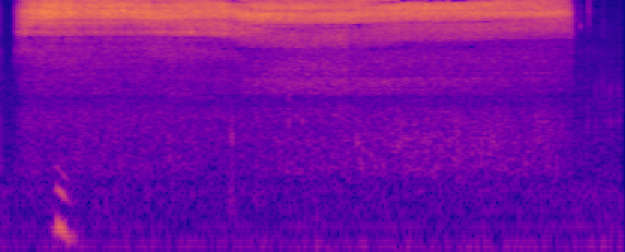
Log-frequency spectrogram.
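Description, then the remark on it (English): A spray paint can hisses in one steady, continuous burst of about four and a half seconds. The bright, airy spray holds an even loudness, then cuts off abruptly. “Oh no, he's got spray paint.”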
